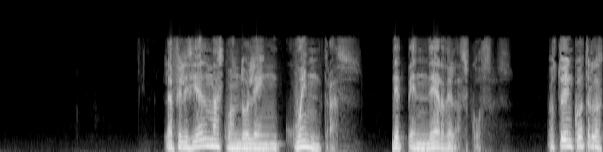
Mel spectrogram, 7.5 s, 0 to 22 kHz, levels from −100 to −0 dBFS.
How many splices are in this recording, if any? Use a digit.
2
